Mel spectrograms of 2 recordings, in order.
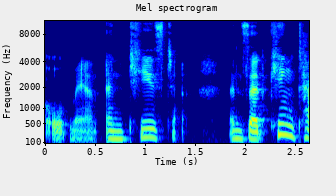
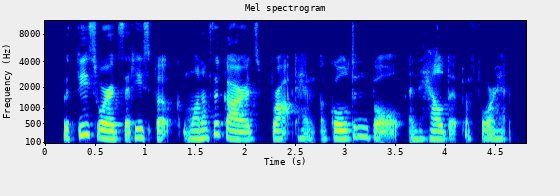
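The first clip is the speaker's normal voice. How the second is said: plain reading voice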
